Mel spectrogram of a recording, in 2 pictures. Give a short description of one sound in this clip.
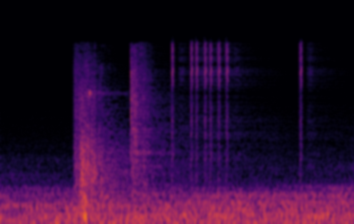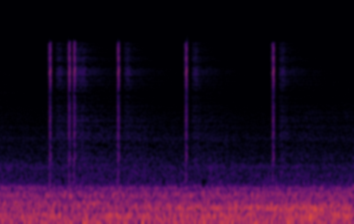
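Short clicks tick as menu items are selected.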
